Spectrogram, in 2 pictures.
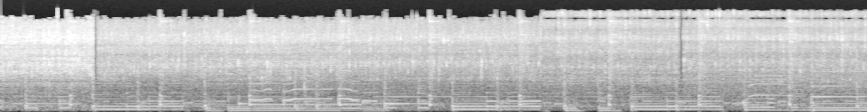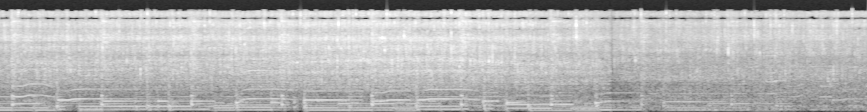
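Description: Whole masala-coated fish sizzling as they shallow-fry in oil in a pan, a steady frying hiss throughout, over background music with a repeating bass line and a light melody.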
